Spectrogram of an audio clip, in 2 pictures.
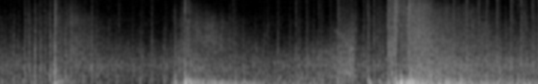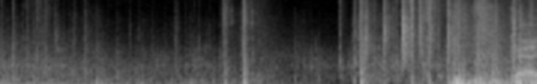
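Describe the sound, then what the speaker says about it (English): Machine gun fire in a competitive multiplayer war video game, with sharp shots and bursts at varying distances, some loud and close, over a rumbling battlefield backdrop. "Good support from that MG."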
